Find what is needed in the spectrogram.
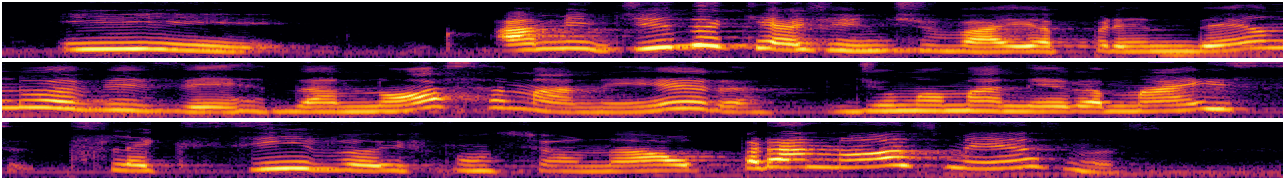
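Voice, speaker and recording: Her voice raised and projected, a woman swings very widely in pitch with a bright, sharp tone. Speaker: psychologist. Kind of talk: lecture.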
